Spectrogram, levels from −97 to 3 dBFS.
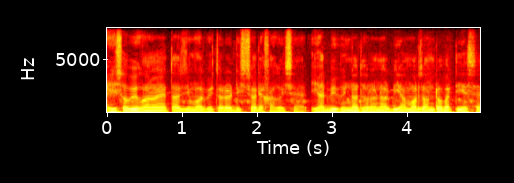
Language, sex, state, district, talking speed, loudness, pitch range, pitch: Assamese, male, Assam, Kamrup Metropolitan, 180 wpm, -16 LUFS, 120-130 Hz, 120 Hz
